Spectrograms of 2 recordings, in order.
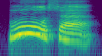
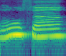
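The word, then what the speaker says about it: موسى: Musa. I open my mouth vertically well. I'm not saying Musa. I'm not saying Musa. Musa, it's Musa. Ma, sa, ba, qa. Open your mouth well.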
